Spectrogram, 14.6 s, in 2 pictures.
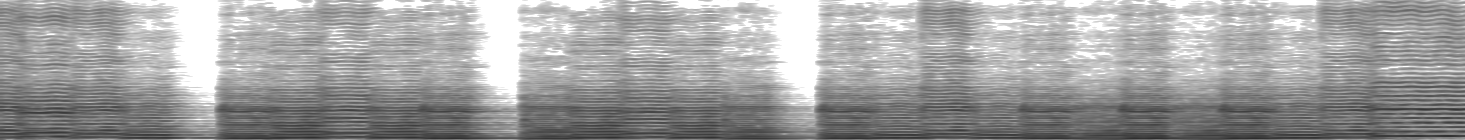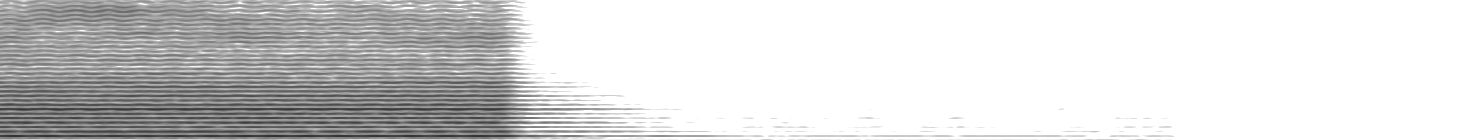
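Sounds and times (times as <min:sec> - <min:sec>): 
cello duet: 0:00.0 - 0:10.0.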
